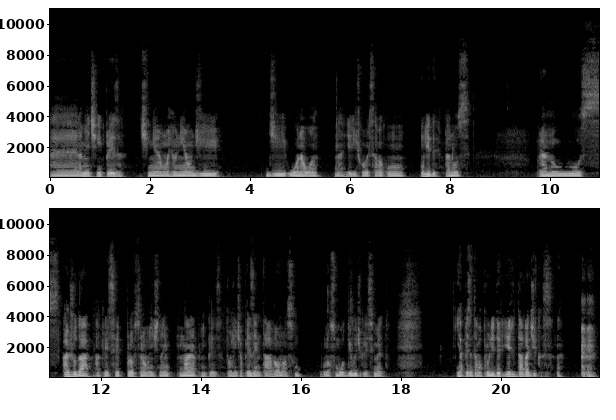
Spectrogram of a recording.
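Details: Adult man speaking Portuguese who lives with stuttering every day; finding: stuttering.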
